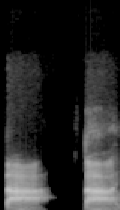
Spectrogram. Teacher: So it's between a D and a T sound. So it's not exactly D and it's not exactly T. It's a hard T.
